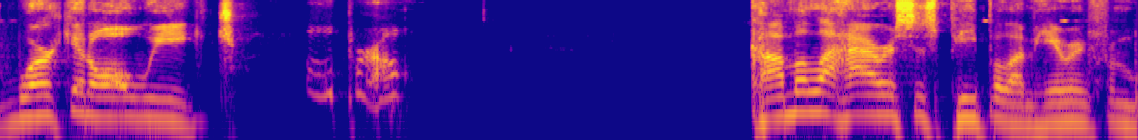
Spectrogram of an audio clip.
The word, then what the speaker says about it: Kamala: the hate campaign against kamla Harris has done you'll notice they purposefully pronounce her name wrong they say Kamala they do it all the time it is on purpose but the talk is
